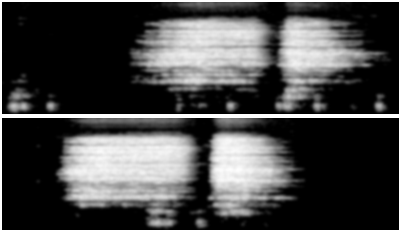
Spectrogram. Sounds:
Sigh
